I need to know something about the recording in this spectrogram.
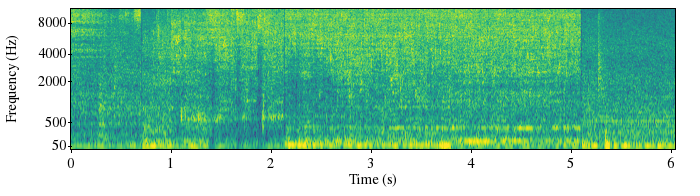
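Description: Dry red rice poured into a stainless steel rice cooker pot, then tap water running into the pot in a steady rush that stops suddenly about five seconds in.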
